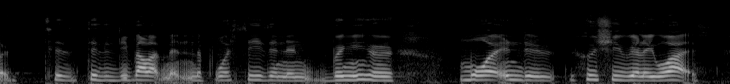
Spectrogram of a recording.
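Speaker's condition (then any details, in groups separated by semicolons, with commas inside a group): Cerebral palsy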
